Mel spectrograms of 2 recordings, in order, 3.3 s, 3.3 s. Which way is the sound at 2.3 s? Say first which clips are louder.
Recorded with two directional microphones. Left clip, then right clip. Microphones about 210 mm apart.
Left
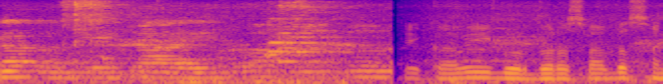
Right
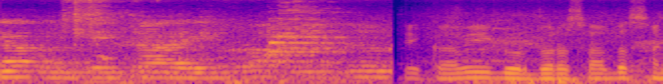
Left 1 dB; 5° left (ahead or behind).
